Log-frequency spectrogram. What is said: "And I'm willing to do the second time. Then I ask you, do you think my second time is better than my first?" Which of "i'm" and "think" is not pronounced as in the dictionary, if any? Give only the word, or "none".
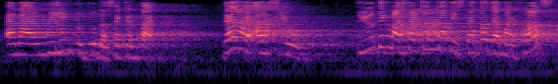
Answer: think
